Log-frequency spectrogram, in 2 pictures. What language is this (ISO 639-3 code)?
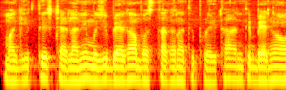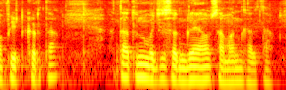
kok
